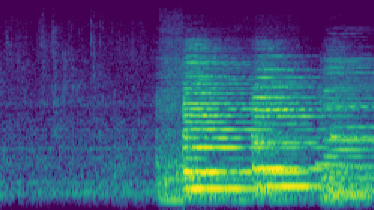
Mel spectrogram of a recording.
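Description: Quiet room tone, then instrumental music with piano starts about a second in, with sustained notes and chords.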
